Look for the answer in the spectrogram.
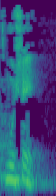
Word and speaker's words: Moshe: That's why the Jews call it Torah Moshe. That's how they pronounce it.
